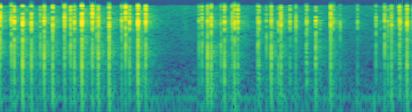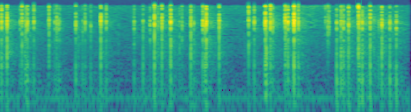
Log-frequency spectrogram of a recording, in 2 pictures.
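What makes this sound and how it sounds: Long, dark, polished nails on both hands tap fast on solid, light pine floorboards. The result is a dense, crackling stream of sharp clicks over a low woody thump, each tap dying away almost instantly. The tapping eases briefly around the two-second mark, then keeps a steady rapid patter to the end.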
